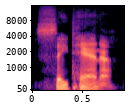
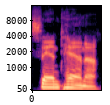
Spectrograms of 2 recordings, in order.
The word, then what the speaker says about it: Satana: Well, let's talk about Tura Satana. Not Santana, as I sometimes keep mispronouncing it.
